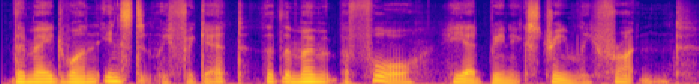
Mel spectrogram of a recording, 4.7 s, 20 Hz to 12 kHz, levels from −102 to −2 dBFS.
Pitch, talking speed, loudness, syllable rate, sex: 120 Hz, 180 wpm, -20 LUFS, 6.0 syllables/s, male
